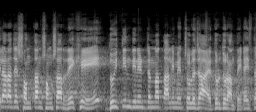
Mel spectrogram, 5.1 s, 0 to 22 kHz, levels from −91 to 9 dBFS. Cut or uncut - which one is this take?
uncut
